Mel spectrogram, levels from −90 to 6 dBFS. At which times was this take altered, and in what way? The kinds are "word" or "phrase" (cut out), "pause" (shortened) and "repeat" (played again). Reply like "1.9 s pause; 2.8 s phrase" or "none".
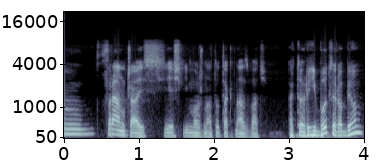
none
